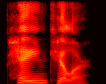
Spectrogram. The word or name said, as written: pain killer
